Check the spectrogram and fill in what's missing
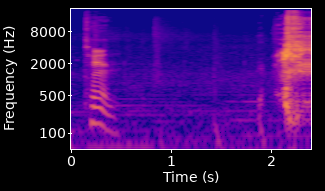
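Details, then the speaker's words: Voluntary sneeze during a sneezing challenge: a brief voiced intake, a quiet pause, then a sharp hissing burst; a single sneeze. "no it kind of took me a long time to sneeze I only want thirteen 14 Wow fifteen"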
